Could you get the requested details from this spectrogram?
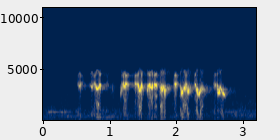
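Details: Ultramarine grosbeak (azulão) singing a rich, fast warble of slurred whistled notes that tumble together over about two seconds, after a soft lower note at the start.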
